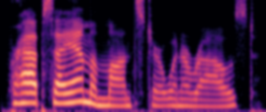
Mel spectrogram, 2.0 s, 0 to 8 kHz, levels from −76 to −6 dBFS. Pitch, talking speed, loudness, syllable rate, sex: 210 Hz, 210 wpm, -19 LUFS, 6.0 syllables/s, female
